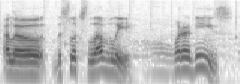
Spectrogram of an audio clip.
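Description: This food vlogger, a man in his forties, sounds a little high and sing-song, speaking a bit slowly over soft background music on a lo-fi recording. His casual narration of a hotel buffet restaurant walk-through is upbeat and chatty, with warm greetings to staff.

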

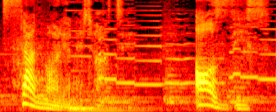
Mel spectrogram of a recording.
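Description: A stern, scolding wife. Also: female voice, a bass voice, big pitch swings, normal speed, vocal fry, music in the background, heavily acted. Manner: firm, scolding. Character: stern wife Ayten refusing her husband, woman.

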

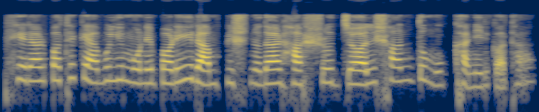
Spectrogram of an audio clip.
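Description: High, slow female storyteller. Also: no echo. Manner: slow, soft dramatic reading with acted dialogue. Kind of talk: audiobook story narration. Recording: dry, slightly dull lo-fi recording.

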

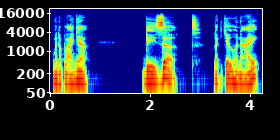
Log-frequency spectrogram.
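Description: A man teaching English pronunciation, drilling each word slowly and repeating it many times. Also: deep voice, steady tone, a little mellow. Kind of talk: slow, deliberate pronunciation lesson.

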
